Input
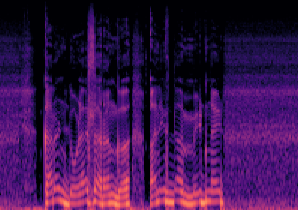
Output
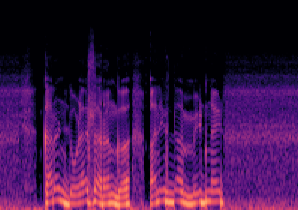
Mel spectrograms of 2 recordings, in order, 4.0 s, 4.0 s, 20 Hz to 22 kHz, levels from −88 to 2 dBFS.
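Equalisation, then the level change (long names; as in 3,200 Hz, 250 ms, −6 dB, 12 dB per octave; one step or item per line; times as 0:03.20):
high-pass filter 55 Hz 12 dB per octave
high-frequency loss of the air 170 metres
low-shelf EQ 81 Hz +10.5 dB
+3.0 dB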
